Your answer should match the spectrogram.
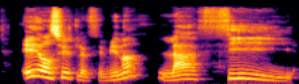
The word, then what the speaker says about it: fille: Mi c'est ensuite le féminin, la fille. Alors ici on prononce. Ya v que suena la L. No sé si te acuerdas de esta reglita. La I en francés suena como una i nada más.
